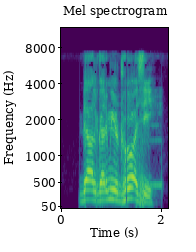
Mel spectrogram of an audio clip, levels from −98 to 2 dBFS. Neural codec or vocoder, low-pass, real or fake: none; 7.2 kHz; real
